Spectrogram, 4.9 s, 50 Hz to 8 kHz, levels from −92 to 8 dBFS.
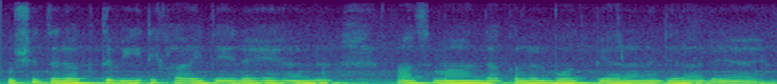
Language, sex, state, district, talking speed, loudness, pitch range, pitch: Punjabi, female, Punjab, Fazilka, 195 wpm, -12 LUFS, 195-205 Hz, 200 Hz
